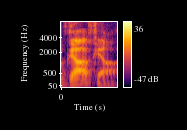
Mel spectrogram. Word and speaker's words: Gavekal: And I want to compliment you on your pronunciation of GovCall. Hardly anybody gets that right. So it has to be your French background.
